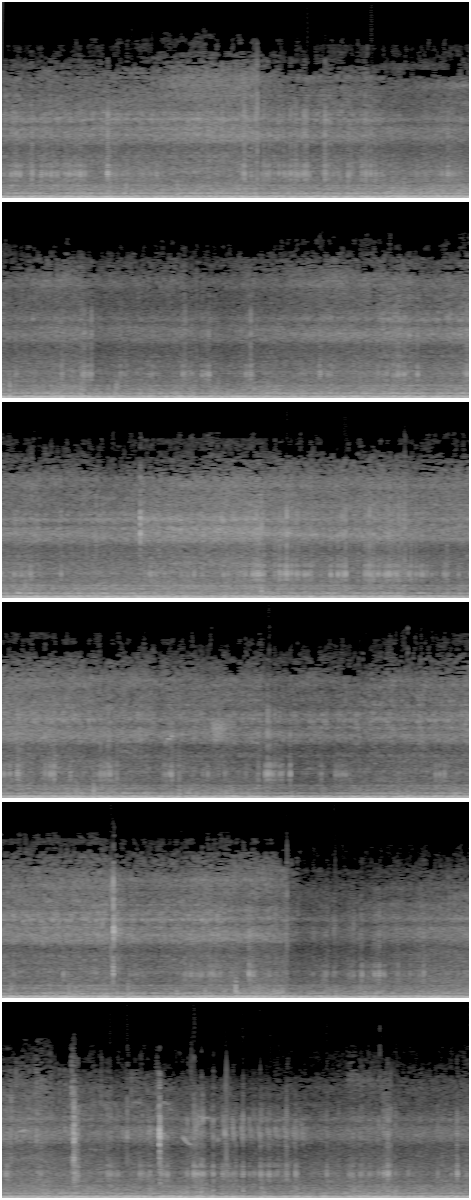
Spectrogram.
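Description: Steady low wind rumble on the microphone of a camera riding on a moving road bike, mixed with the hiss of its tyres on the asphalt.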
